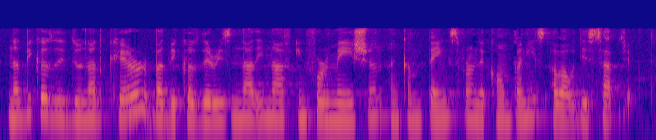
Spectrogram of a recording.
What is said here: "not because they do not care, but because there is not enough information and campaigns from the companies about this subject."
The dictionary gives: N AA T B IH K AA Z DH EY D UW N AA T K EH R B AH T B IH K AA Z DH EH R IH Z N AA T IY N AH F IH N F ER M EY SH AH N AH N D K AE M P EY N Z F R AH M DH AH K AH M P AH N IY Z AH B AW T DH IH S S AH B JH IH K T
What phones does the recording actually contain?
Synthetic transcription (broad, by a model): N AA T B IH K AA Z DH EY D UW N AA T K EH R B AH T B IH K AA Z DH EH R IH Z N AA T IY N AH F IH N F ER M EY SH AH N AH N K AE M P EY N S F R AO M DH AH K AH M P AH N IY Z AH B AW T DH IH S S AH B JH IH K T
